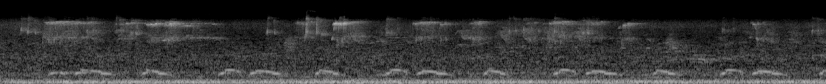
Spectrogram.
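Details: A family of five Indian scops owls at water in hot summer weather give soft, low arched hoots in quick pairs, about two notes a second, as a crow harasses them; steady low rumble and thin high chirping.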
